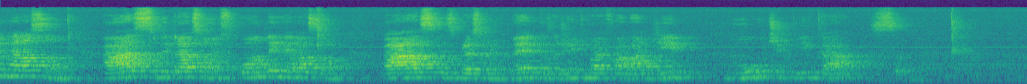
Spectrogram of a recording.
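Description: A young woman speaks calmly and clearly to listeners, close by.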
